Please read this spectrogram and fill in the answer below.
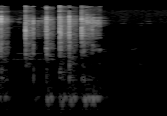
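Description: Computer keyboard being typed on: a quick run of keystrokes that stops about a second and a half in.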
